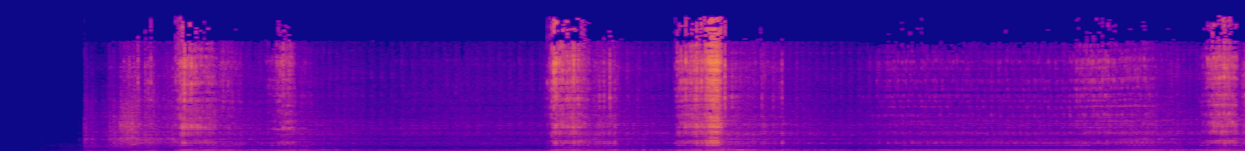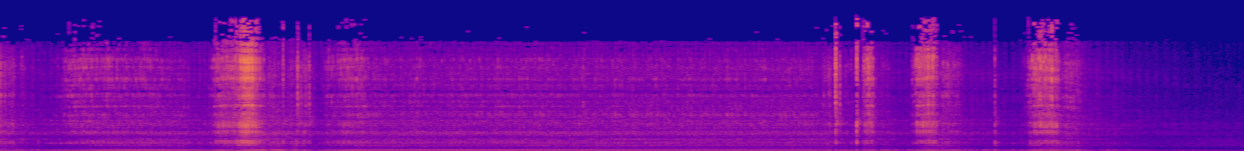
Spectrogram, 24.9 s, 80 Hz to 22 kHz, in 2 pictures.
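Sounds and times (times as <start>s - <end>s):
Lancia Ardea car: 0.8s - 24.8s.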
